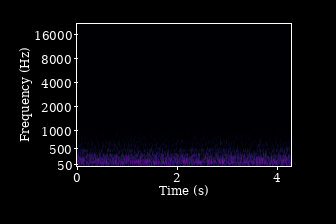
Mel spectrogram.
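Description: Footsteps crunch softly.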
